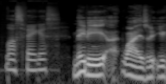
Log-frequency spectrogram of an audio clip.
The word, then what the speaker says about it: Las Vegas: You're saying Vegas, like vegetable.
